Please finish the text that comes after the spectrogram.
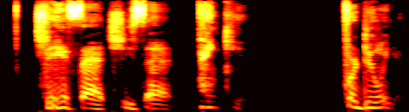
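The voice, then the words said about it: Emotional, choked-up voice. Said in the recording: “I don't know why I'm getting emotional, man.”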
